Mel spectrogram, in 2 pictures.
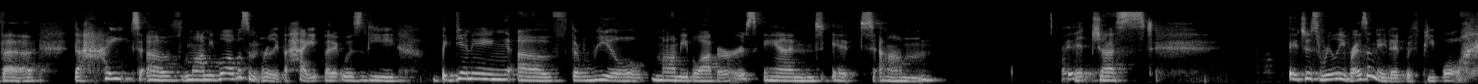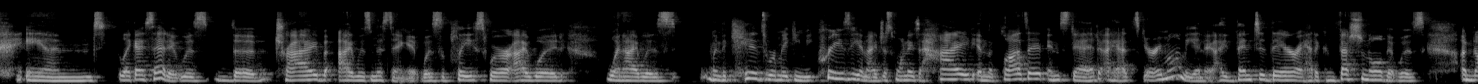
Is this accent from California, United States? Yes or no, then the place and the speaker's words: no; Swampscott, Massachusetts, United States; moved away; I'm from Swampscott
